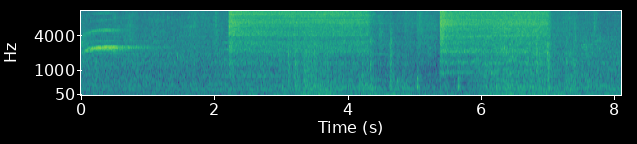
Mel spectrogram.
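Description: Aboard a JR Kyushu 811 series electric train: a short high whistle-like tone at the start, then loud bursts of hissing, each about two seconds long, that start and stop abruptly over a low running rumble.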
